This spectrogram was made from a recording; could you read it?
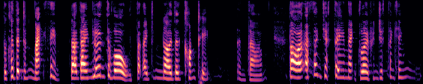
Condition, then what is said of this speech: Deafness. And for some reason, communication was one of my skills.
